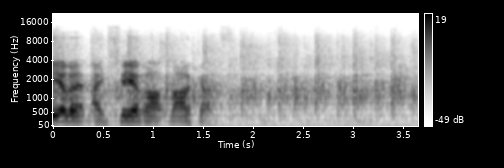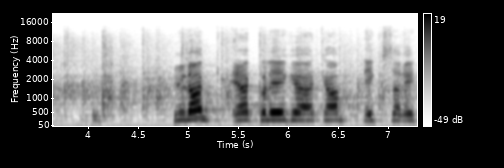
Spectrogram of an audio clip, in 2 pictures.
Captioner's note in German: Beifall AfD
